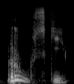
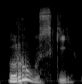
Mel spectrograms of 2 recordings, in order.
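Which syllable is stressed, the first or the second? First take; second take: first; first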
